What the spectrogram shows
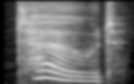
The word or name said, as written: toad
